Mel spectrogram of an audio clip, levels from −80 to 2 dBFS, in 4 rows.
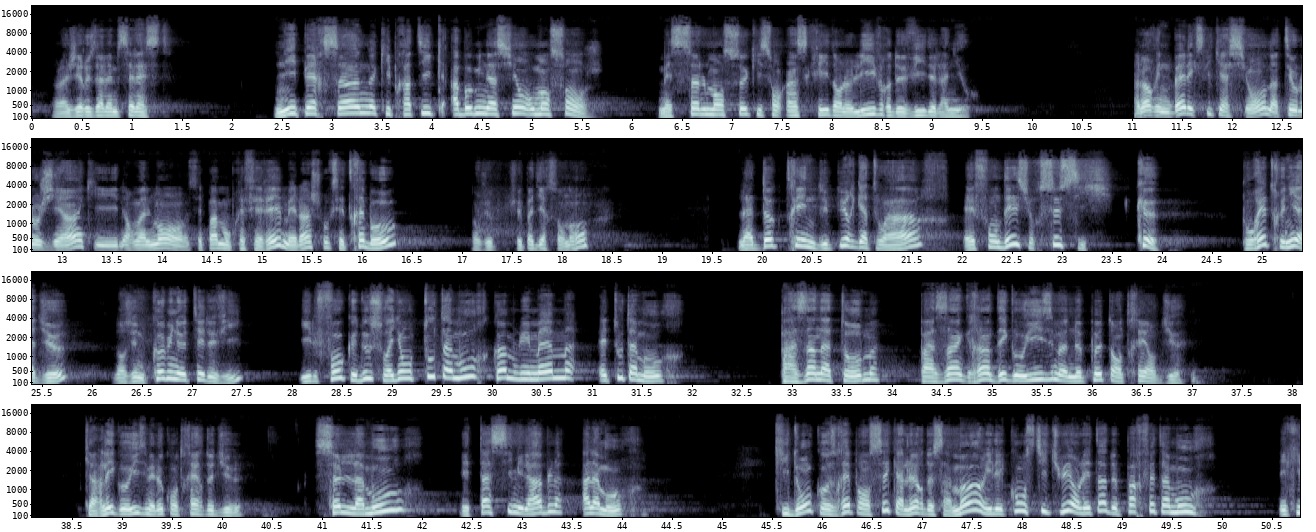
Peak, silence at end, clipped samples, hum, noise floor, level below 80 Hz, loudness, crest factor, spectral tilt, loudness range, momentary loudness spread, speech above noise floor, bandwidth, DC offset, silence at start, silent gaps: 0 dBFS; 0 s; under 0.1%; none; -73 dBFS; -58 dBFS; -14 LUFS; 14 dB; -5.5 dB/octave; 4 LU; 9 LU; 61 dB; 14.5 kHz; under 0.1%; 0.2 s; none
